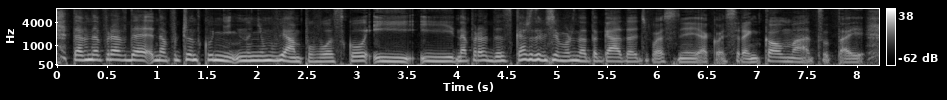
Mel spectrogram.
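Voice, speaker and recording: A woman speaks in a normal speaking voice at medium pitch. Her pitch varies in an ordinary way, and her pace is moderate. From Poland, Lublin. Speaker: university graduate. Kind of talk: radio interview.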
